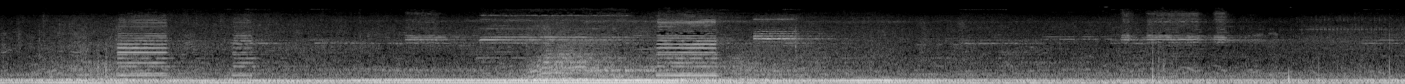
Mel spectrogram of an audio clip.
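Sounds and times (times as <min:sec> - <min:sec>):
street traffic: 0:00.0 - 0:14.0
car horns honking: 0:01.1 - 0:08.8, 0:09.6 - 0:12.6.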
